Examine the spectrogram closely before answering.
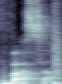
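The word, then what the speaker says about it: Wasser: means house in English and guess what it's pronounced exactly the same way house and house next up we have Vasa which means water imagine meeting a friendly buser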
